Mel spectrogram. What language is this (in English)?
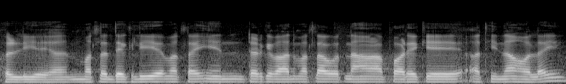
Maithili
